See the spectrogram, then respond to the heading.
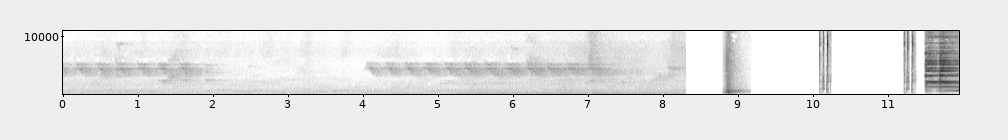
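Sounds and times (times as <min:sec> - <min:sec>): bird chirping: 0:00.0 - 0:03.4, 0:04.0 - 0:08.3.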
